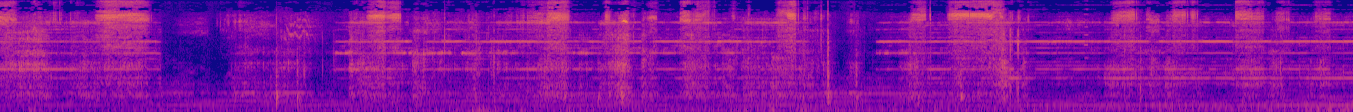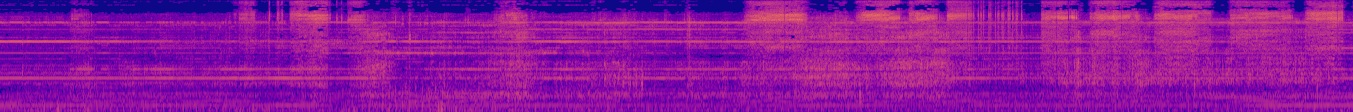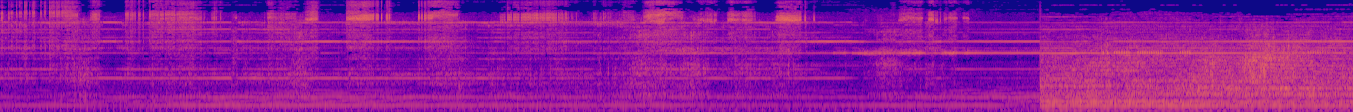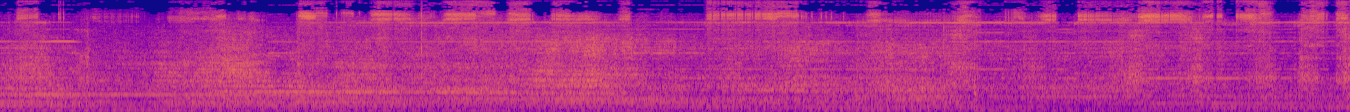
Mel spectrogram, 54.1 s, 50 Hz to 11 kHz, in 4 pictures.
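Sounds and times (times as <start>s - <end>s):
electric motors whining: 0.0s - 54.0s.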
